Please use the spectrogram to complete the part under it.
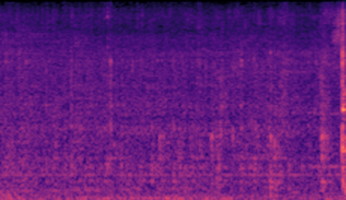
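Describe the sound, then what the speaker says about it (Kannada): Tomato rasam with turmeric and chilli powder simmering in a pot, a steady soft bubbling and sizzling texture close by, continuous with small pops and no talk. "ಸ್ವಲ್ಪ ಕುದಿಲಿದು."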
